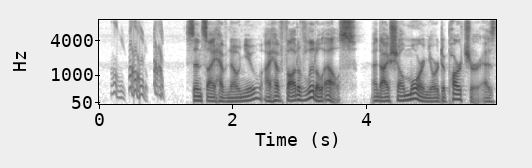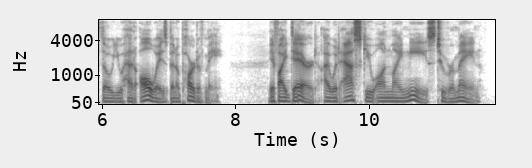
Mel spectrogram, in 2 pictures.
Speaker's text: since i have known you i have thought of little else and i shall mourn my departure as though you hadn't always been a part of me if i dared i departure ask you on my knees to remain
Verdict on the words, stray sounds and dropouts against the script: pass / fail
fail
